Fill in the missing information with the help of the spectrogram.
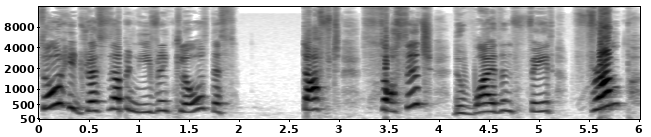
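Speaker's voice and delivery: loud, slow, spitting out insults; furious outburst. Acted. Father furious at the suitor, loud insulting rant. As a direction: rage at the suitor like a livid father. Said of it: "अब गुस्से में वो एकदम आग बबूला है".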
